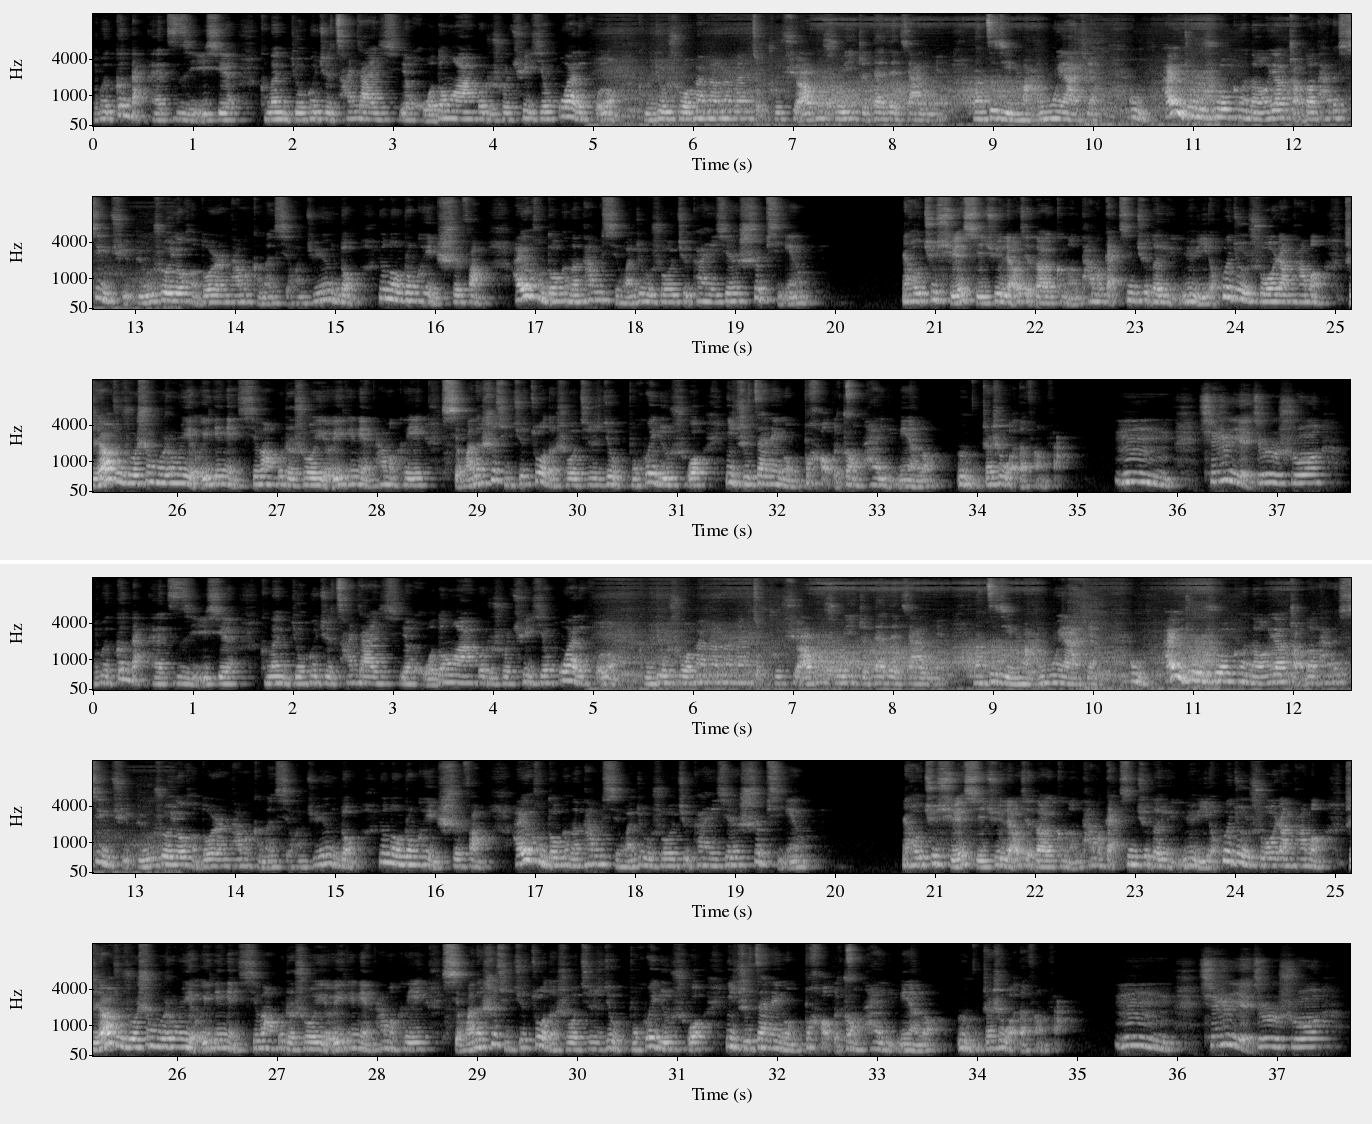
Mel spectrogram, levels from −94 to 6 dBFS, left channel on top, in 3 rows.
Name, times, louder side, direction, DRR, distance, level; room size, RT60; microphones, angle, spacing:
voice 1, 0.0-1.4 1.7-5.2 5.5-8.5 8.8-16.5 16.8-19.7 20.7-31.2 31.5-34.7, left 1 dB, 30° left, -4 dB, 1.1 m, -27 dB
sound 1, 4.9-13.4, right 2 dB, 70° right, 1.4 m, -37 dB
voice 2, 35.4-37.6, left 2 dB, 5° left, -9 dB, 0.8 m, -31 dB
3.8 x 2.5 x 2.6 m, 0.37 s
head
